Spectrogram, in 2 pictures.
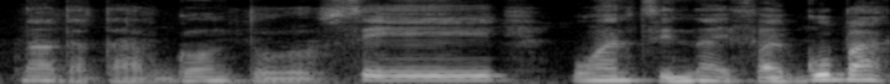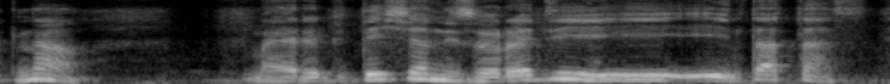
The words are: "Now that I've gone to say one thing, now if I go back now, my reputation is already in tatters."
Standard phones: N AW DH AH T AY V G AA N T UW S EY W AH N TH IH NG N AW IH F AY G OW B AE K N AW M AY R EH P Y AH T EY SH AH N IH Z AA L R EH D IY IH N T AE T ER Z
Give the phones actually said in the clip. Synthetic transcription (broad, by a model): N AW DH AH T AY V G AA N T UW S EY W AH N T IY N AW IH F AY G OW B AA K N AW M AY R EH P Y AH T EY SH AH N IH Z AA L R EH D IY IH N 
